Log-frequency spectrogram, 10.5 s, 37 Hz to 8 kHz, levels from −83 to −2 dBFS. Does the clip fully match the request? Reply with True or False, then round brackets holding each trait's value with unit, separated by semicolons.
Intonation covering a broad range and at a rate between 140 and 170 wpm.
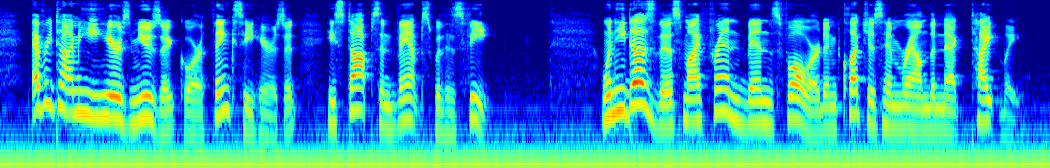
False (7.6 semitones; 185 wpm)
